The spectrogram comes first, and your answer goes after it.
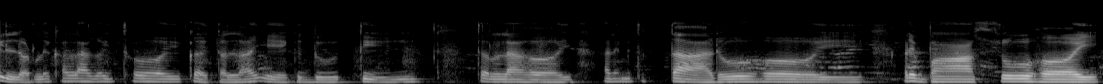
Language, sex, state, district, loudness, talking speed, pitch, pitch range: Bajjika, male, Bihar, Vaishali, -27 LUFS, 100 wpm, 120 Hz, 110-130 Hz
